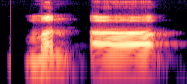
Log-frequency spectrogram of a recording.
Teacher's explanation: کھڑا کو ایک الف کے برابر کھینچ کے پڑھیں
